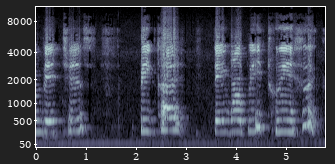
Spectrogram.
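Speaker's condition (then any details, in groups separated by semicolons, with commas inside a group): Acquired brain injury; tracheostomy for breathing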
